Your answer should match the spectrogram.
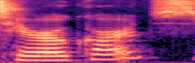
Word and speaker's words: tarot: Tarot cards. – Yeah. – So the T silent.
